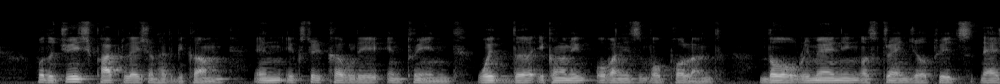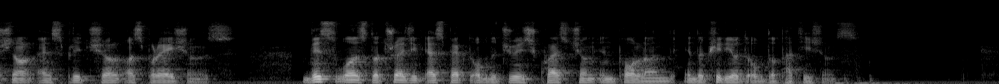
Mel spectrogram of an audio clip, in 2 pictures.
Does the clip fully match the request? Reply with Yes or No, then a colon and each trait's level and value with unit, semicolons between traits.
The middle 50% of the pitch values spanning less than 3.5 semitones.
Yes: narrow, 2.5 semitones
